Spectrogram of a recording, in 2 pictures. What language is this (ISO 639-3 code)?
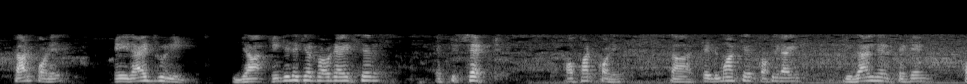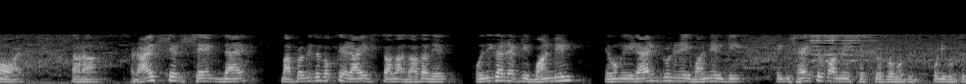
ben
